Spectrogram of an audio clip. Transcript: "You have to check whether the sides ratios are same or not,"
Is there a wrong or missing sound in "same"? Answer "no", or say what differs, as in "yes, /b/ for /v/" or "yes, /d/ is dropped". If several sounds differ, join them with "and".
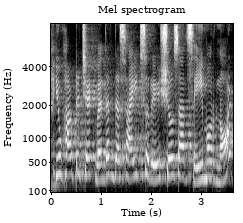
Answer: no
